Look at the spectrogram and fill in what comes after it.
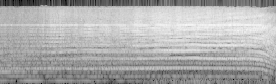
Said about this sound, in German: Ja, da kommt noch einiges auf unsere Ohren zu, wenn ich hier diese Drohnen höre.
